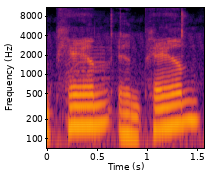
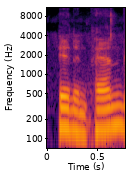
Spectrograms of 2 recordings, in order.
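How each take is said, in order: First: "pan and pan" said slowly with the same merged vowel; "pan and pan" said alike; "pan and pan" both with the same vowel. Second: Said in the usual way. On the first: Shown as a demonstration. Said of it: "become pan and pan". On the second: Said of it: "Pin and pen become pan and pan".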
